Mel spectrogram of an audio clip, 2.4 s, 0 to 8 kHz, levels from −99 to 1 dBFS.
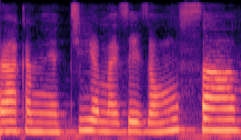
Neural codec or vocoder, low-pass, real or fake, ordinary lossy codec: codec, 44.1 kHz, 2.6 kbps, SNAC; 7.2 kHz; fake; none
